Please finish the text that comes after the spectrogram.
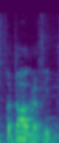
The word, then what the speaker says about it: photography: There is a letter stress at TO, and that's why it's photography.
